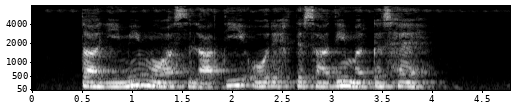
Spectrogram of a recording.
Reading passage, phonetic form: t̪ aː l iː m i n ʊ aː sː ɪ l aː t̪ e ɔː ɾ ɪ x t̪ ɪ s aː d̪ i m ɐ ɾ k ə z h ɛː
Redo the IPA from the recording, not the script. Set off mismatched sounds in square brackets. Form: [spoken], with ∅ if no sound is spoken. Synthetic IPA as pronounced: t̪ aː l iː m i [m] ʊ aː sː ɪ l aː t̪ [i] ɔː ɾ ɪ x t̪ ɪ s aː d̪ i m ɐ ɾ k ə z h ɛː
